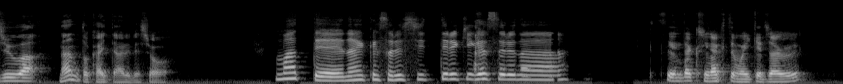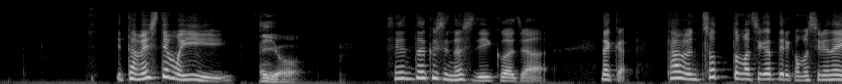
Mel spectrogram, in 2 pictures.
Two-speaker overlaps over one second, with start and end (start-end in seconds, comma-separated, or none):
none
